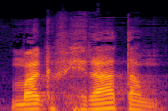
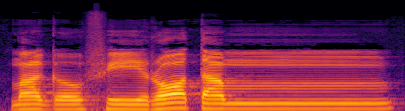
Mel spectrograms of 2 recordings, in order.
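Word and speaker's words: مَغْفِرَةً: আমরা এই শব্দে ভুল করি, আমরা অনেকে বলি মাগফিরাতাম, ফেরা, ফায়ের জেরো ফে বলে আর রয়ের জবর রা বলে। এখানে হবে মাগ ফি র, মাগ ফি র, ফেরানা, মাগফিরাতাম।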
